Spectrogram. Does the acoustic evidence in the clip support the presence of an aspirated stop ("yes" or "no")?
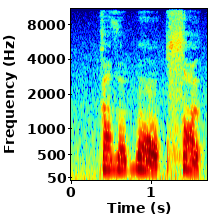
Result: no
